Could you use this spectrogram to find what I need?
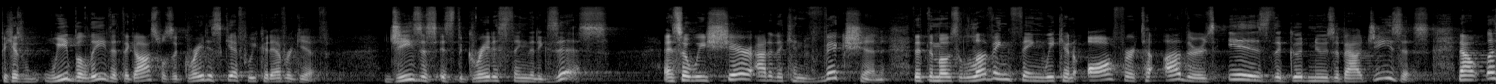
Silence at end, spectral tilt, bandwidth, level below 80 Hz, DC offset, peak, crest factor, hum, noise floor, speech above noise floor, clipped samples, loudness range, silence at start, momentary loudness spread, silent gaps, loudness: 0 s; -3.5 dB/octave; 16 kHz; -76 dBFS; under 0.1%; -4 dBFS; 20 dB; none; -45 dBFS; 21 dB; under 0.1%; 3 LU; 0 s; 11 LU; none; -24 LUFS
